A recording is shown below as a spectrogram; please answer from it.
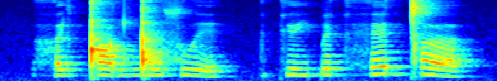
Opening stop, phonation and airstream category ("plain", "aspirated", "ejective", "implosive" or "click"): click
